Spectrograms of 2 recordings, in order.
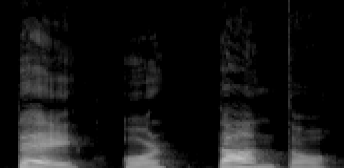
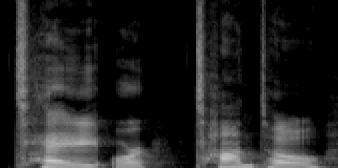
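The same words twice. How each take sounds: First: The T is dental, without a puff of air. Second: The T is aspirated, with a puff of air. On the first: The speaker calls it right. "but rather" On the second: The speaker calls it wrong. "not aspirated as how we speak them or sing them in English. So we're not going to sing"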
